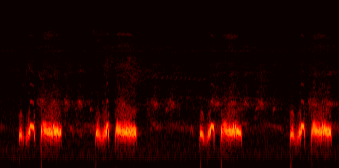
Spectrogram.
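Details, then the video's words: Spotted dove, fast-paced cooing. Three repeated phrases about every two seconds, each a short double note followed by a longer low hollow coo, clear with faint background sounds. "chim cu gáy thúc gù tốc độ giọng gáy cực chuẩn"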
